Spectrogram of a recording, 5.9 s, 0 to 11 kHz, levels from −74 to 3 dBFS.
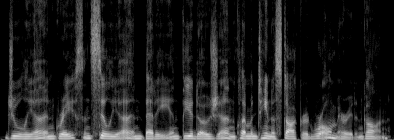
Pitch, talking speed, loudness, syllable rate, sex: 165 Hz, 175 wpm, -18 LUFS, 5.1 syllables/s, female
